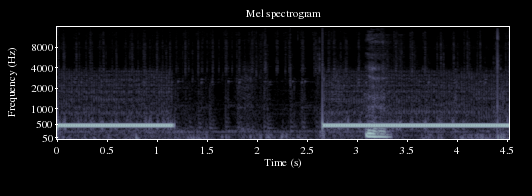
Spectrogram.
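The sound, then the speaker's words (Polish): Telephone dial tone while a phone call is being placed: a steady, loud, single-pitched hum that cuts out for about a second and a half and then returns unchanged. A brief low thump sounds soon after it resumes. “No ale zadzwonimy do Macieja, momencik.”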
